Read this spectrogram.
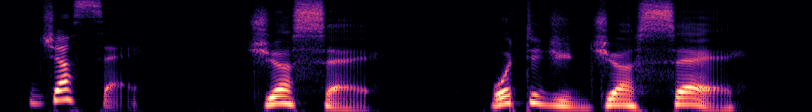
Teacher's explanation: When we say this phrase quickly in connected speech, we almost never pronounce the T at the end of just. Really? Yeah, it gets swallowed because it's right next to the S sound in say.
